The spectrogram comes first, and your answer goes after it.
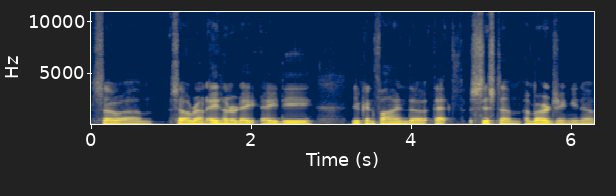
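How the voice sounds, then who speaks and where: A man's fairly low, dark, mellow voice with an American accent, flat and monotone at a fairly slow pace against a quiet background. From Oklahoma (Anadarko), later Texas. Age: 50s. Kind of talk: interview conversation. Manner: halting, many fillers and repetitions.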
